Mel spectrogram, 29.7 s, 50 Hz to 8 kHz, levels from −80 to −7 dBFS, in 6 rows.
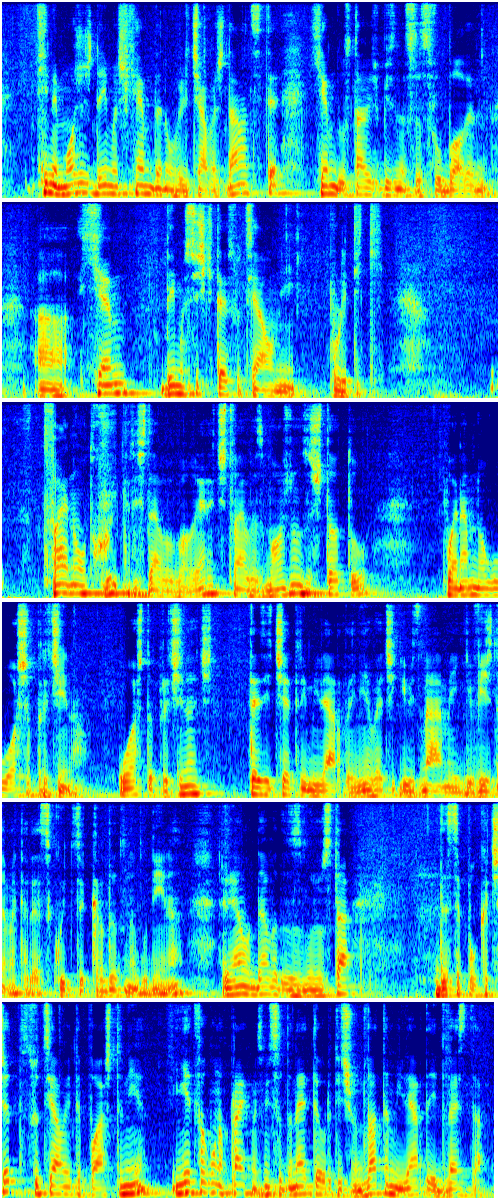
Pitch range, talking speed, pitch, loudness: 90-120 Hz, 175 wpm, 105 Hz, -22 LUFS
